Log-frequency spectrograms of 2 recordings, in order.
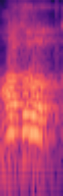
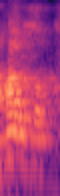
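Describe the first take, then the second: First: Said in the usual way. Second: হরজত with r and j swapped; mispronounced Hazrat. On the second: Retold or imitated. Preacher mimicking a rustic student's slip. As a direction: say হরজত, swapping the sounds of হযরত. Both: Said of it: "হযরত কবার পায় না".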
